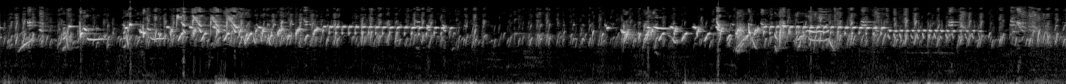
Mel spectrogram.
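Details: Goldfinch singing a rapid, tinkling twitter of high chirps and buzzy notes, broken by two long level trills, in two bursts separated by a short pause near the middle.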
